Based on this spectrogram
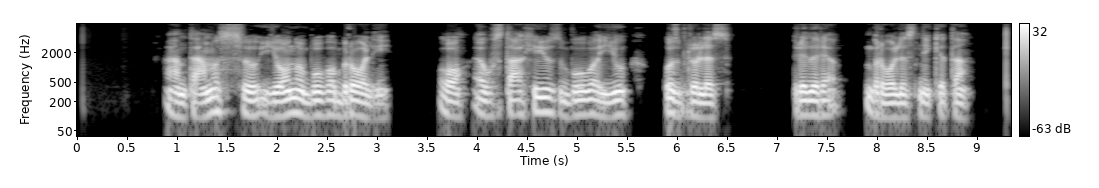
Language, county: Lithuanian, Šiauliai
